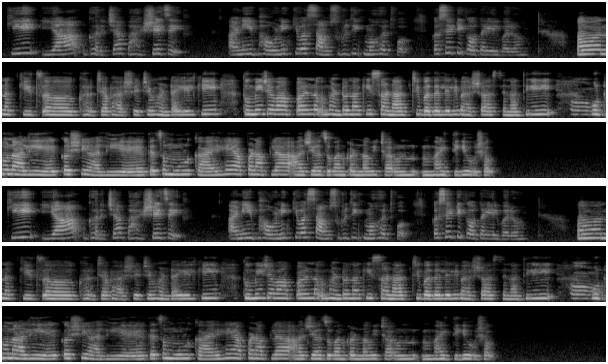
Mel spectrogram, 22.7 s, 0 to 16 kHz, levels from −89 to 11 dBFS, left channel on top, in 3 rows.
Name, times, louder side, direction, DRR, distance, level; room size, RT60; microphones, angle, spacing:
voice 1, 0.0-2.3 2.8-6.5 14.6-15.1, right 4 dB, 25° right, 1.5 m, -32 dB
voice 2, 7.2-21.2, left 1 dB, 70° left, 1.4 m, -25 dB
7.2 x 5.2 x 2.6 m
head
